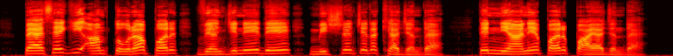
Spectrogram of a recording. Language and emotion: Dogri, neutral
